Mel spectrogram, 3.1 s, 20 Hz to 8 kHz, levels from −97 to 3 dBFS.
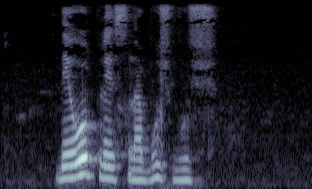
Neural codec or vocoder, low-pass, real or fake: none; 7.2 kHz; real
